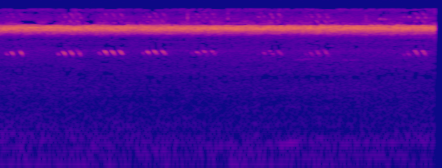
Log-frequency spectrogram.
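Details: Cricket chirps in quick trilled bursts at a regular pace, set against a constant high-pitched insect drone and faint low rumble, ending abruptly.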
